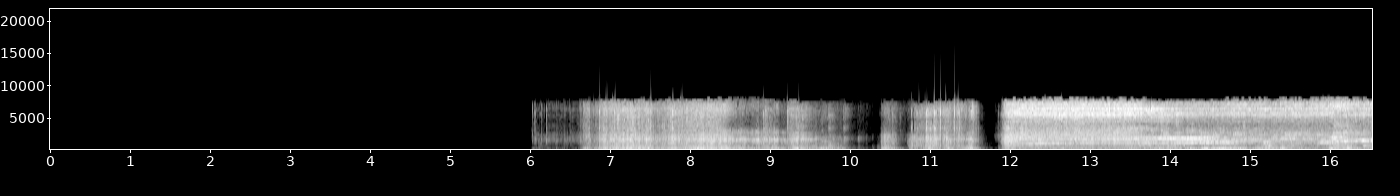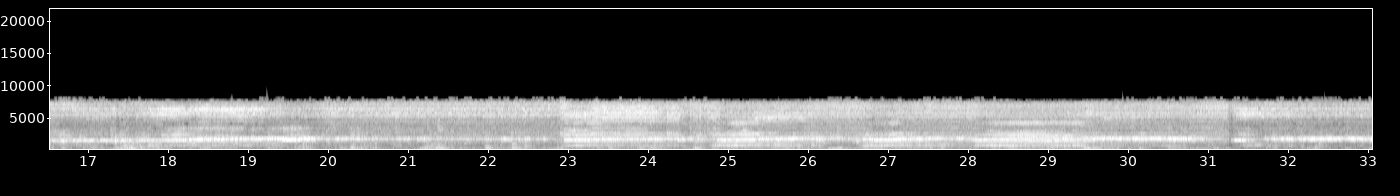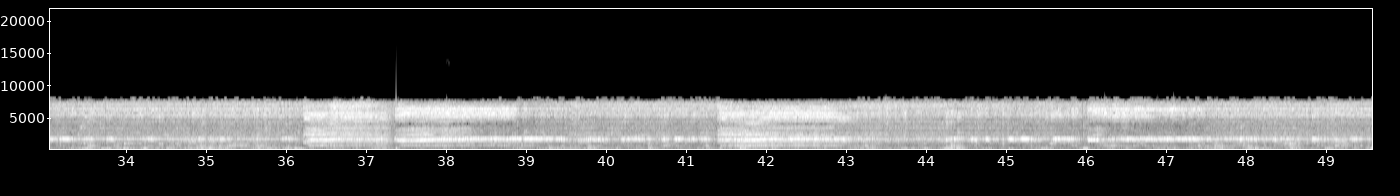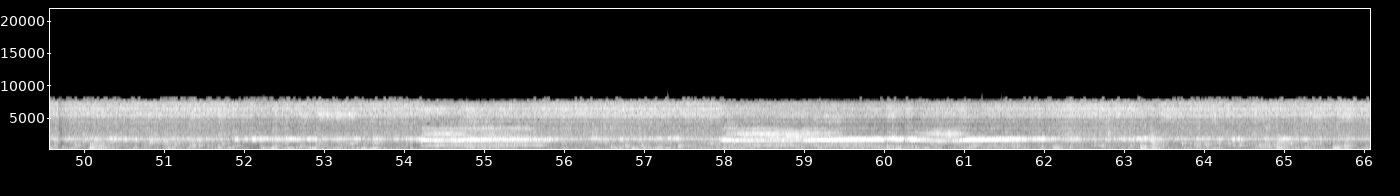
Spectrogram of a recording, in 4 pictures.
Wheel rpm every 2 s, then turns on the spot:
0, 0, 0, 20, 20, 30, 140, 160, 190, 230, 230, 230, 230, 230, 220, 230, 230, 230, 230, 230, 230, 230, 230, 230, 230, 230, 230, 230, 230, 220, 230, 230, 230.
6-10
